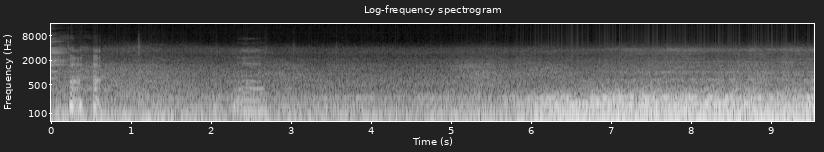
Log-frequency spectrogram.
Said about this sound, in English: What kind of plane is that? Is that a citation? Actually hard to see from here. That could have been a type of citation jet.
